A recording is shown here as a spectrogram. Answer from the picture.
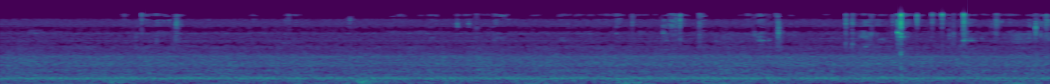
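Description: A craft knife cutting and prying apart a clear, wet soap ball, with faint scattered clicks and crackles that come thicker near the end, over a steady low hum.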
